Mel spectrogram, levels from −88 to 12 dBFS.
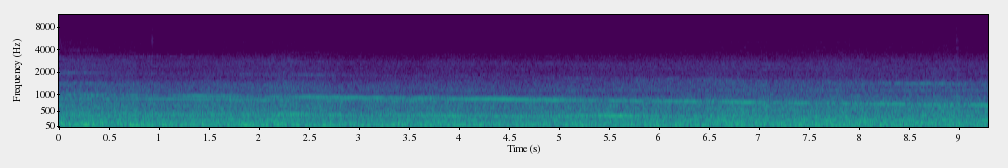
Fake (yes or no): yes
